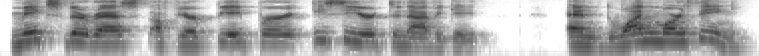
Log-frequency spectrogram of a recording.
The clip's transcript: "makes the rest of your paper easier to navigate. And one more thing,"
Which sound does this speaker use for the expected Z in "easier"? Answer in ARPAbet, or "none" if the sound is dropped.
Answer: S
